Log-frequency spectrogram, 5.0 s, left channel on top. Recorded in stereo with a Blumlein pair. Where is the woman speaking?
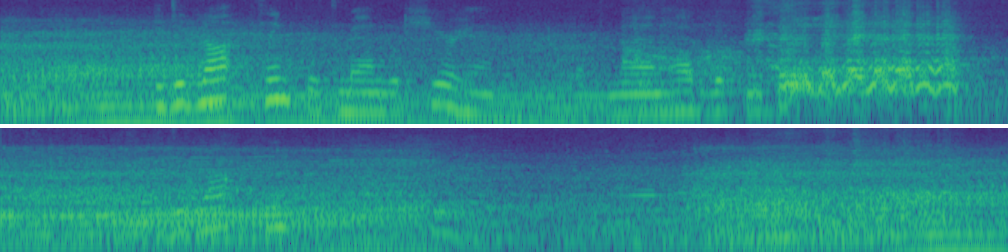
30° left, 0.8 m.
